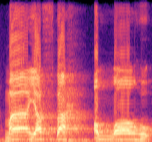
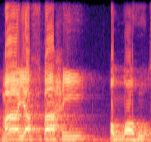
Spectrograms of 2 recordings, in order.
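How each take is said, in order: First: The verb ends on a bare consonant before Allahu. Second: The verb ends with an added i vowel. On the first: The speaker calls it right. "misal dipisah-pisah" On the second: The speaker calls it wrong. "Jangan dibaca ma yaftahi Allahu, salah"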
